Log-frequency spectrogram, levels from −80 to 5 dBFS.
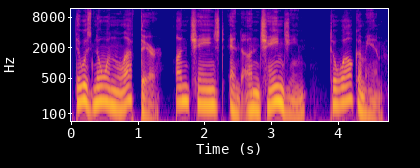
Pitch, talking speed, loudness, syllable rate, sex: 135 Hz, 150 wpm, -17 LUFS, 5.3 syllables/s, male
